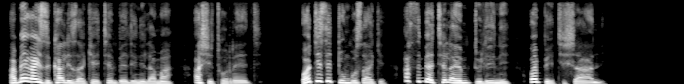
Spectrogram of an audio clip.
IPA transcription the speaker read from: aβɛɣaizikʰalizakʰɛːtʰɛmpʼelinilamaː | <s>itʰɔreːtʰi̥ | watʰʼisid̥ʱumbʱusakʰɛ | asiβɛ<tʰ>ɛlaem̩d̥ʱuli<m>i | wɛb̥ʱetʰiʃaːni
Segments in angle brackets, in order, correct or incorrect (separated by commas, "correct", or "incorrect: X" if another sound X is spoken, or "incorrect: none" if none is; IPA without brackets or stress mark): incorrect: ʃ, correct, incorrect: n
